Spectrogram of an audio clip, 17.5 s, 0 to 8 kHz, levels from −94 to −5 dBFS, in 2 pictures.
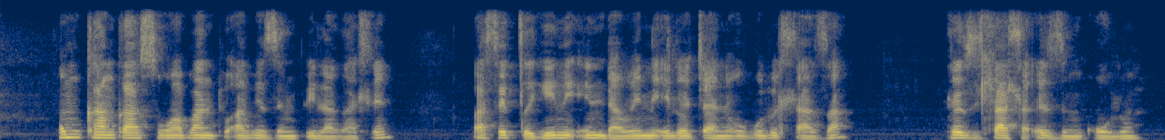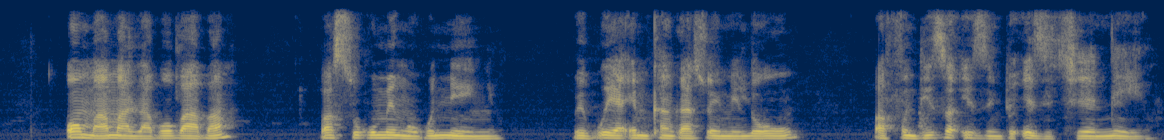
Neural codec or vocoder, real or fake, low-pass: vocoder, 44.1 kHz, 128 mel bands, Pupu-Vocoder; fake; 7.2 kHz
